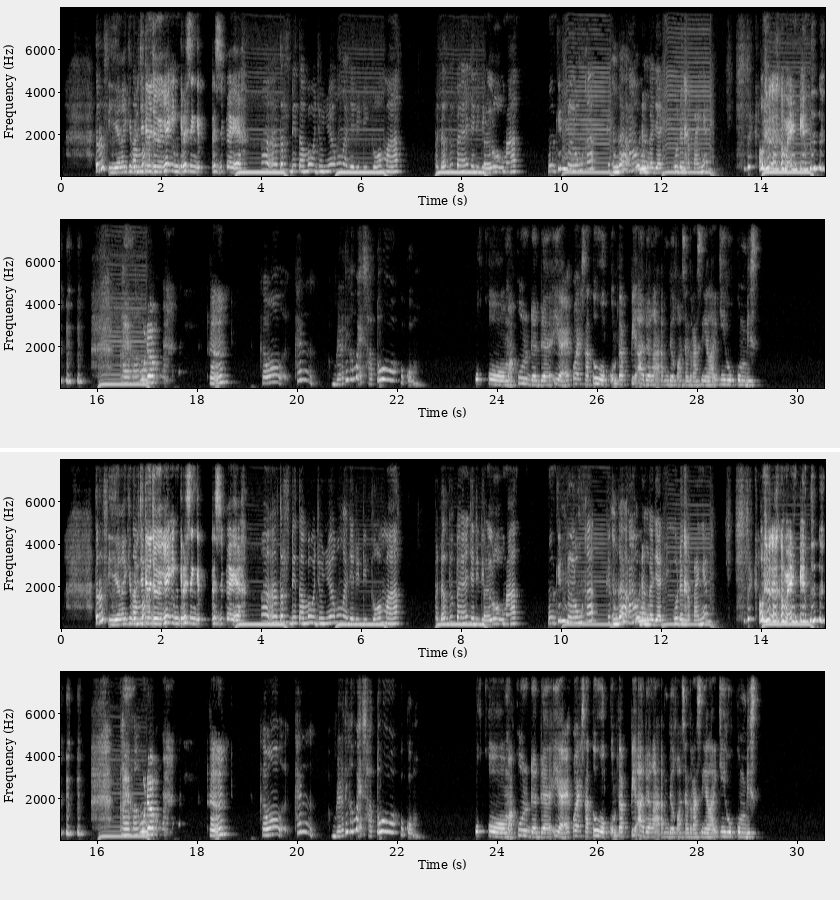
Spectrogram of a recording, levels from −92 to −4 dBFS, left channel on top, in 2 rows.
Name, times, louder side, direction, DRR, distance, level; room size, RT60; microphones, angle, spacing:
voice 1, 0.1-0.9 1.4-1.8 4.0-6.8 7.5-9.1 11.0-13.0 13.5-14.0 15.9-17.0 19.3-20.3 20.7-22.5, right 3 dB, 75° right, 0.8 m, -26 dB
voice 2, 0.9-3.7 8.4-9.0 9.7-11.8 12.4-12.6 14.0-15.7 16.5-17.4 18.2-18.6 23.8-29.2, right 3 dB, 40° right, 1.1 m, -23 dB
sound 1, 3.5-4.5 5.5-6.5 7.5-8.5 10.0-11.1 12.0-13.1 14.0-15.1 16.0-17.1, left 2 dB, 20° left, 0.4 m, -26 dB
9.4 x 3.7 x 4.4 m
head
